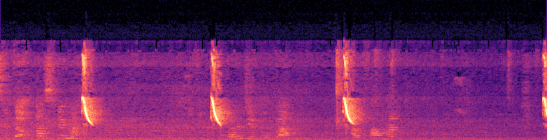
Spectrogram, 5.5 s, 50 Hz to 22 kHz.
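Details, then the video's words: ['Young prinia calling, sound used to lure birds for trapping: four thin, piercing notes, each falling steeply in pitch, spaced about 1.3 seconds apart, with faint background rumble.'] "SUARA PRENJAK LUMUT [ ANAKAN ] AMPUH UNTUK PIKAT"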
